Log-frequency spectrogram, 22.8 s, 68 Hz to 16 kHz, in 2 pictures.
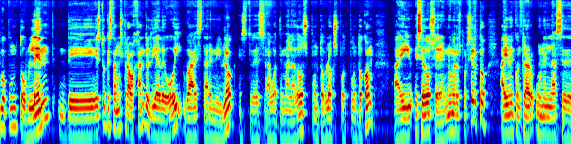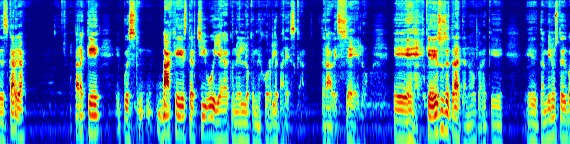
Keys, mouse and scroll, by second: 0.2-2.1 middle drag, 5.3 click, 6.3 KP_1, 8.3 g, 11.9 click, 13.3 middle click, 14.7 middle click, 16.9 middle click, 17.5-18.0 scroll down 2, 19.5 middle click, 20.0 click, 20.8 click.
